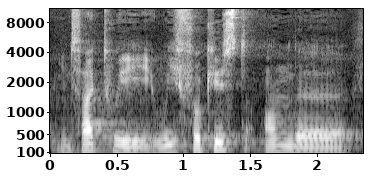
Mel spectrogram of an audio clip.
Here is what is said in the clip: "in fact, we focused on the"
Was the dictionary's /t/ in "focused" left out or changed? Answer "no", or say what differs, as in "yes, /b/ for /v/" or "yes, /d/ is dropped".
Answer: no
